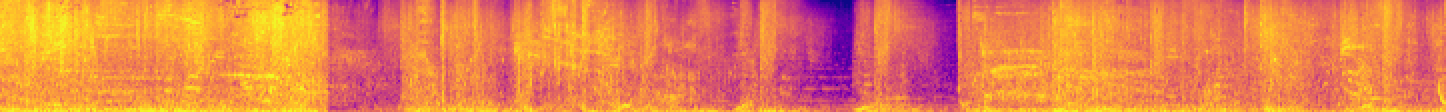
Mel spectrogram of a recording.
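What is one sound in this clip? Magic blasts and hits crackle and boom in a fast fight.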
